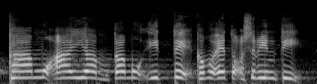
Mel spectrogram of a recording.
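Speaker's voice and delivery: slow mock shouting of animal names; mock quarrel insults. Preacher voices spouses trading insults, mock shouting.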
